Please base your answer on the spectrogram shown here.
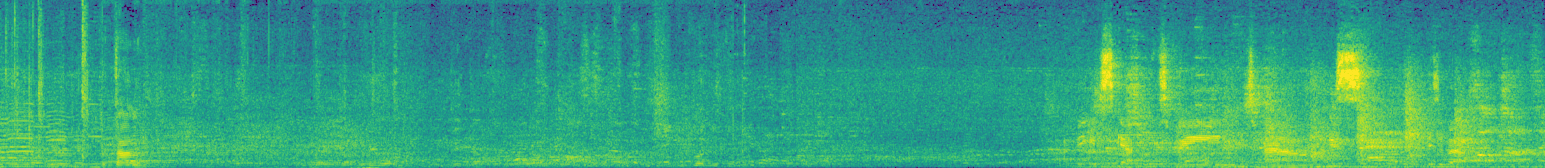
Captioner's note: applause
